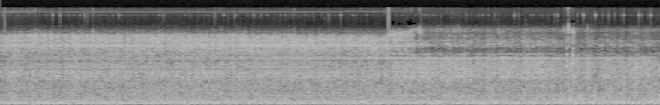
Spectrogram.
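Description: Steady road and wind noise heard inside a car's cabin while it drives at highway speed, strongest at the low end.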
